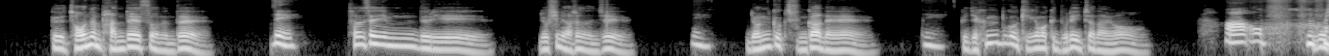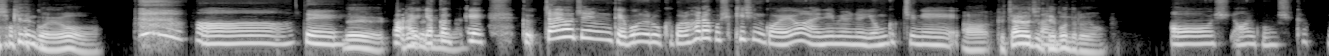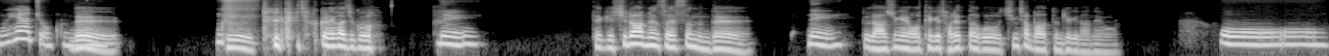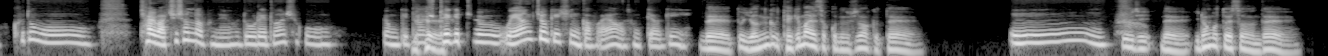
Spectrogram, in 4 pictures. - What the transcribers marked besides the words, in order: tapping; other background noise; laughing while speaking: "어"; laugh; laugh; laughing while speaking: "되게 자꾸"; laughing while speaking: "네"
- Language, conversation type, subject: Korean, unstructured, 학교에서 가장 행복했던 기억은 무엇인가요?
